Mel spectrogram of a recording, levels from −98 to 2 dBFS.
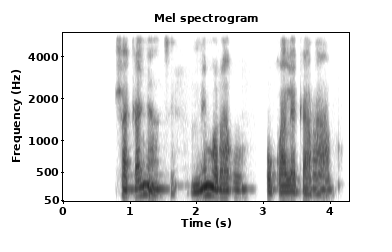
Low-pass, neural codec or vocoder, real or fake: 5.4 kHz; autoencoder, 48 kHz, 32 numbers a frame, DAC-VAE, trained on Japanese speech; fake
